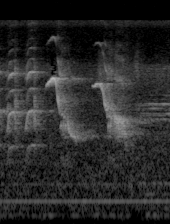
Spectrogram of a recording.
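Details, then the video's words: Pet parrot giving two loud descending whistled calls, each sweeping down from high to mid pitch, the second slightly longer, with a steady low hum indoors. "parrot natural sound"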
